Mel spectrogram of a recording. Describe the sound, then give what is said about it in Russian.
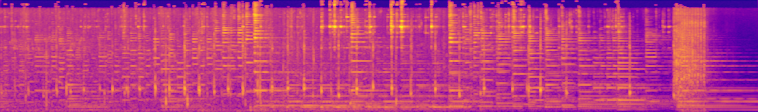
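A chestnut horse, slightly dancing, clops its gilded hooves on the stones of the pavement in a steady, rhythmic pattern of sharp knocks, layered over continuous music with sustained tones; a brief louder burst of sound comes near the end. “и рыжая лошадь волчицы, слегка танцуя, ставила на камне мостовой вызолоченные в знак победы копыта.”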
